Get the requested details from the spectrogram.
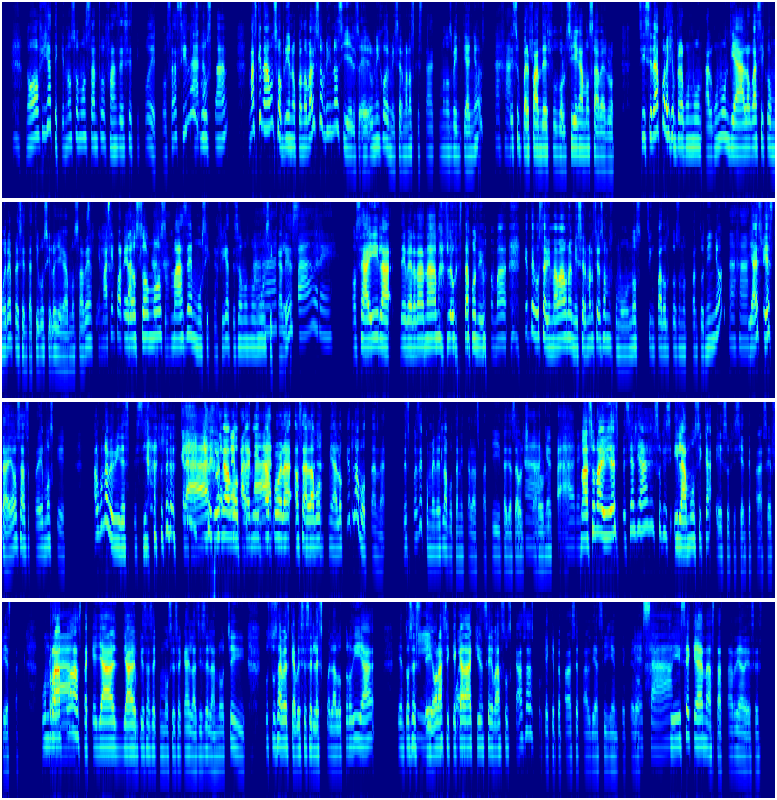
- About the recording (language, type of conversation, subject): Spanish, podcast, ¿Cómo se vive un domingo típico en tu familia?
- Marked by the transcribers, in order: laughing while speaking: "más luego estamos mi mamá"; laughing while speaking: "especial, alguna botanita por a"; laughing while speaking: "Claro"; chuckle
